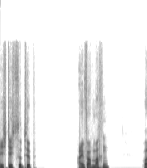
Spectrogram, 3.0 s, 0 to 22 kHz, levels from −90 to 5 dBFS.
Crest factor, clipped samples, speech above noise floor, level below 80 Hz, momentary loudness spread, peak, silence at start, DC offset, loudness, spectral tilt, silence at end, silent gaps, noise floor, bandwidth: 18 dB; under 0.1%; 57 dB; -56 dBFS; 13 LU; -10 dBFS; 0 s; under 0.1%; -26 LUFS; -6 dB/octave; 0 s; 0.88-1.52 s; -82 dBFS; 17 kHz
